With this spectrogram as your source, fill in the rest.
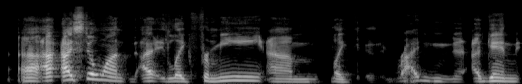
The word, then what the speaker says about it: Raiden: It's like Raiden, just like the Mortal Kombat character.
